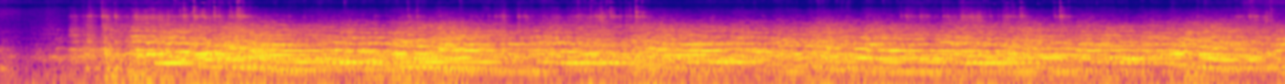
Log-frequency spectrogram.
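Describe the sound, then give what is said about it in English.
Church bells ring in change ringing, the odd-numbered bells and then the even-numbered bells in turn. Overlapping resonant strikes blend into a steady, full peal that holds an even loudness throughout, with no voices. “odd-numbered bells, and then the even-numbered bells. And the lore behind that is that it was the method that they rang at the coronation of Queen Elizabeth I.”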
